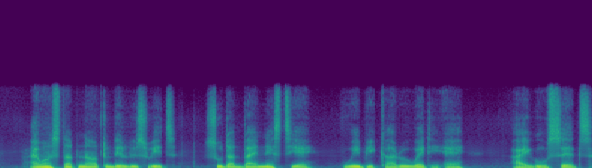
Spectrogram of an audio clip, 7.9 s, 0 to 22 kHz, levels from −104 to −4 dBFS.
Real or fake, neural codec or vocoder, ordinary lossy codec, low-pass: fake; codec, 24 kHz, 0.5 kbps, DualCodec; none; 10.8 kHz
